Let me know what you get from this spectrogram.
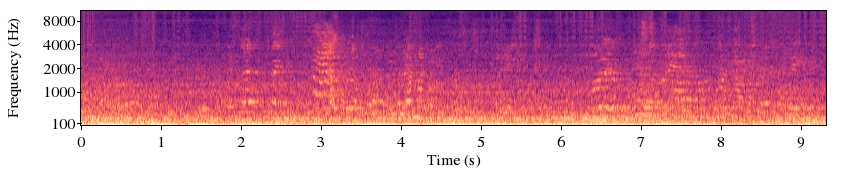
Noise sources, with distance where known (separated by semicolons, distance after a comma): person or small group talking, near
